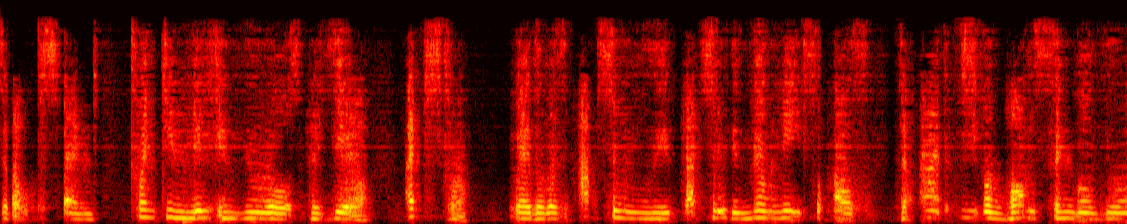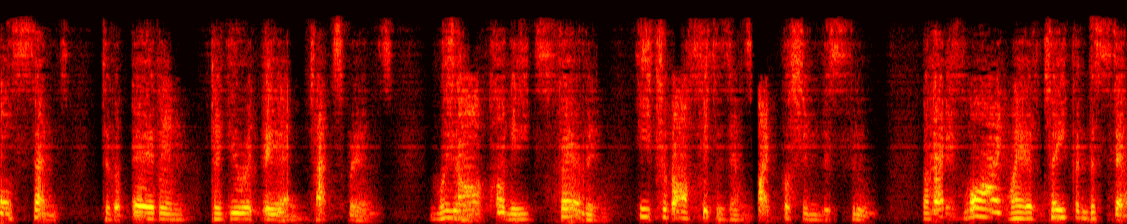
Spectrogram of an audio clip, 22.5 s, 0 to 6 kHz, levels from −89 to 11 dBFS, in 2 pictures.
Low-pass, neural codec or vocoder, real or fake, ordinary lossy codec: 5.4 kHz; codec, 44.1 kHz, 0.9 kbps, DAC; fake; AAC, 32 kbps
